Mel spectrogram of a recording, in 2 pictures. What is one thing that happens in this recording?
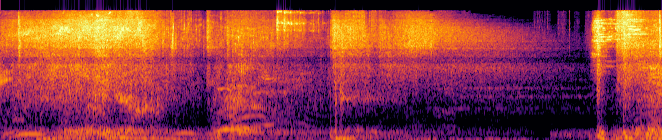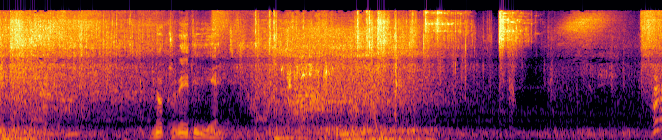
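Spells crackle and creatures screech in a fierce fight.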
